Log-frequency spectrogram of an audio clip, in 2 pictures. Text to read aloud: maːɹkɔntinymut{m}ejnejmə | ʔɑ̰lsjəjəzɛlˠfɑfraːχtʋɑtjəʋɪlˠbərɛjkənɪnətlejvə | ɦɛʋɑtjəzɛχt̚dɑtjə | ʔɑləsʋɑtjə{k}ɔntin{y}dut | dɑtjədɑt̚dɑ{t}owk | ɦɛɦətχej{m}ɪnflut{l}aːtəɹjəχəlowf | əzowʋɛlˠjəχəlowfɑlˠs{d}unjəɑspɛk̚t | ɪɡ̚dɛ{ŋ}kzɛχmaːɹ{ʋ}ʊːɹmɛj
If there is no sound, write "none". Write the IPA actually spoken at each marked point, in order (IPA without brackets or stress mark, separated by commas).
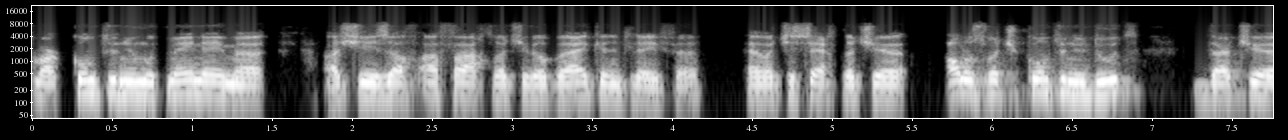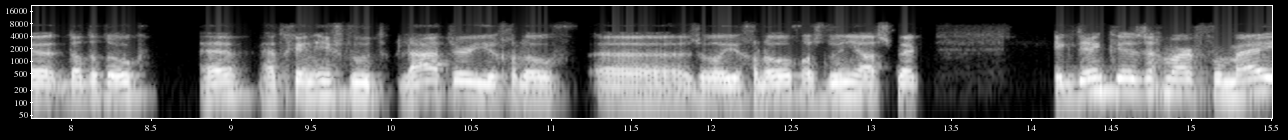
m, k, y, t, n, l, d, ŋ, v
